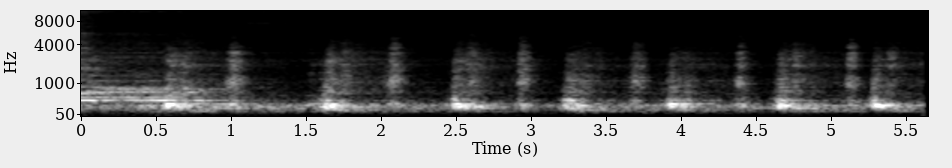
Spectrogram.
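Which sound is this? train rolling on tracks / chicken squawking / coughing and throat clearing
train rolling on tracks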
